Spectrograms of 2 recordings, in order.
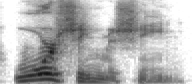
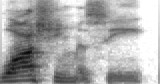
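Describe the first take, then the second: First: The first word is said with an added R sound. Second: The first word is said without an R sound. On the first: "we seem to add an R to a lot of words" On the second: "instead of saying washing machine"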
